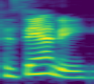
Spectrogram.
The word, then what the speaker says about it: Pizanie: You did, Pizanie, yes. Pizanie. Okay, so it sounds Italian. Is it Italian? It's actually French, Pizanie. Oh, French.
